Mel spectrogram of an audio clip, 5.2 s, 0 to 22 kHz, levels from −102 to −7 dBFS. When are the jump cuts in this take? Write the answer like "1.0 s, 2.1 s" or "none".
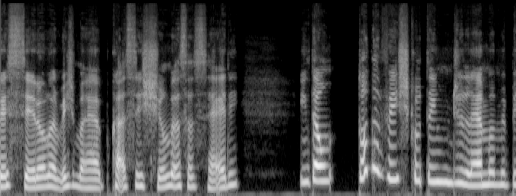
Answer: none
